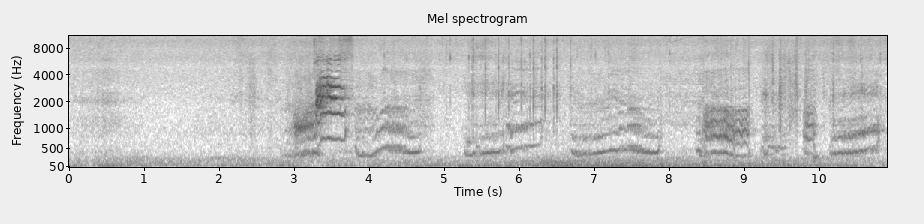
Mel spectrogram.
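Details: Domestic cat yowling indoors: drawn-out, wavering moans that rise and fall in pitch, several long cries in sequence with a louder strained peak near the start, over a low background rumble.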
